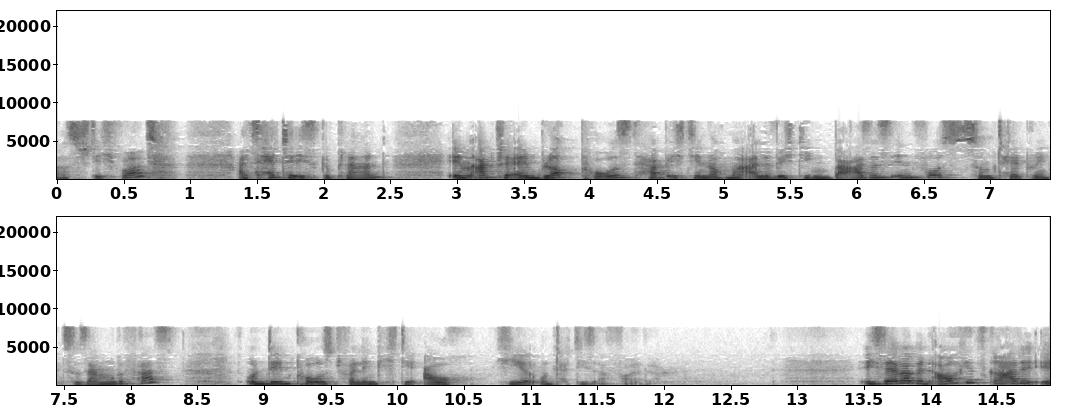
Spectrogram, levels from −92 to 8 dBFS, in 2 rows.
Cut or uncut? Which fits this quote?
uncut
